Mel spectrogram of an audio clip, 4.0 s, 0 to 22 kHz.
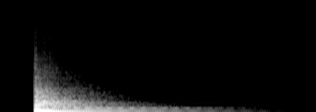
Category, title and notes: Music > Solo percussion
Shamanic drum single strike (64cm/26-inch)
Single strike using a mallet on a shamanic 64cm/26-inch drum.
26-inch, 64cm, drum, percussion, percussive, shamanic, skin, sound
